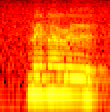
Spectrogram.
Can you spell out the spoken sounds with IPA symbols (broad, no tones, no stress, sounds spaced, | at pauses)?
ɳ e ɳ ɛ̃ ɭ ɘ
